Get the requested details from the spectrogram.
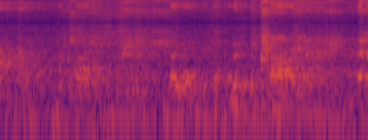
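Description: Young people chat at a distance in a large echoing hall.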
